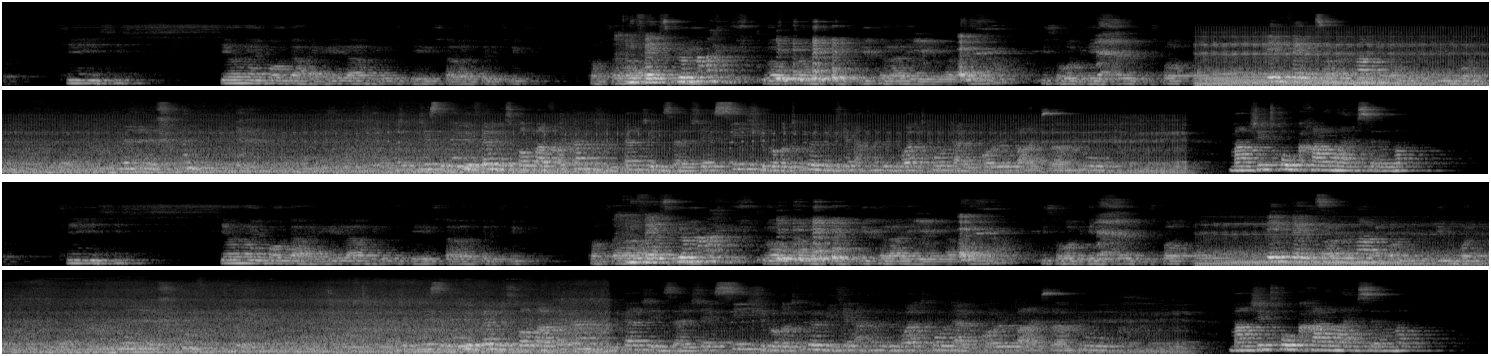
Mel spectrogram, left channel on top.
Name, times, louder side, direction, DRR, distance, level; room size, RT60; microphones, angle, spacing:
voice 1, 0.6-5.2 5.9-6.4 6.7-7.0 7.6-9.9 10.4-11.8 12.9-13.4 13.7-15.6 17.0-17.6, equal, 20° right, -5 dB, 1.5 m, -31 dB
voice 2, 6.2-7.3 7.7-7.9 8.3-8.7 9.2-9.3 9.5-10.0 10.9-11.2 12.6-13.8 16.1-16.9 17.2-17.5 18.5-26.1 27.1-28.9, equal, 20° left, -7 dB, 2.7 m, -24 dB
sound 1, 11.9-26.7, left 4 dB, 70° left, 0.5 m, -33 dB
sound 2, 14.9-21.0, right 2 dB, 45° right, 0.7 m, -29 dB
12.5 x 5.7 x 3.9 m, 1.1 s
head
